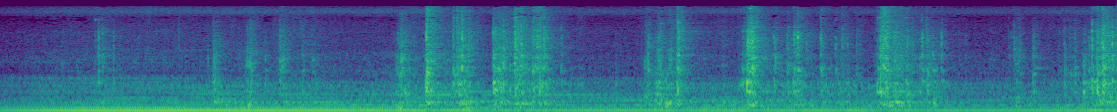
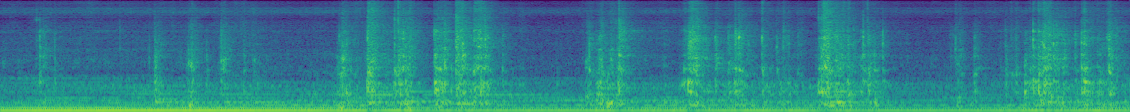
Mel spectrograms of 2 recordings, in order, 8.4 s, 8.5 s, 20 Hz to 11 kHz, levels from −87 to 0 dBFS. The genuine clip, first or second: first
